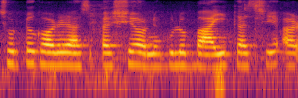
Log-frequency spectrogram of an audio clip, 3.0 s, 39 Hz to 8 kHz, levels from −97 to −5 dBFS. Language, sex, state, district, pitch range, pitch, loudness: Bengali, female, West Bengal, Malda, 225-235 Hz, 230 Hz, -18 LUFS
